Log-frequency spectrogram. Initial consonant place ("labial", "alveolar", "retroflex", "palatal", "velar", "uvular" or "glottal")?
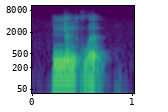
palatal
